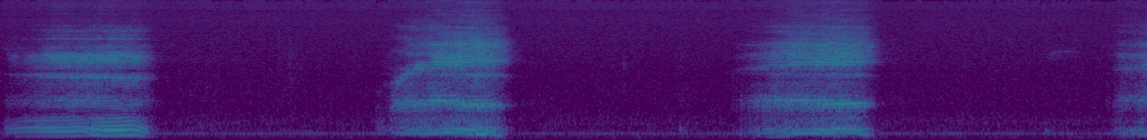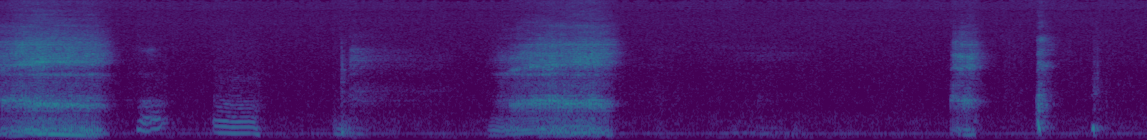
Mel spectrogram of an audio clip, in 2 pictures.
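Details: Loud rattling snores repeating every few seconds, about five heavy cycles, over a steady low room hum: snoring.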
